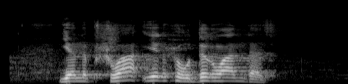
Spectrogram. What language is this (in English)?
Abkhazian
